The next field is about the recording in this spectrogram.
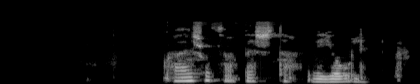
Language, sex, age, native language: Icelandic, female, 60-69, Icelandic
